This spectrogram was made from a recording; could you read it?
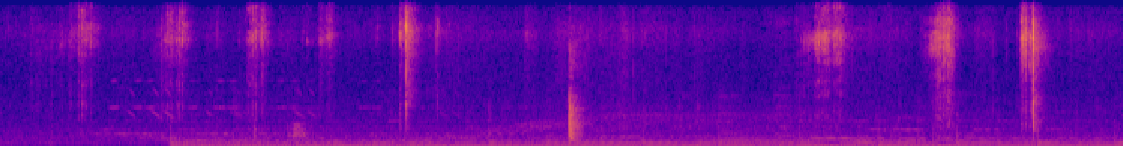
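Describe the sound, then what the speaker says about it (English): Scissors cutting the corners out of tote bag fabric: a series of sharp, close snips spaced irregularly, with a soft background hum and faint handling noises in between. "we're just going to cut those out"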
